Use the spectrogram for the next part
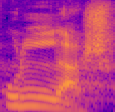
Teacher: ত দ এর পর ল থাকলে ত দ এর জায়গাতে ল উচ্চারিত হয় যেমন ত আর ল এটা মিলে কি ল এ ল হয়ে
